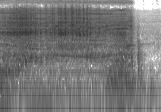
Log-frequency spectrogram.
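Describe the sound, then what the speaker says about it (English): A power drill bores out a pop rivet on an AluCab camper canopy, whining steadily and close for about two and a half seconds before stopping abruptly. "to do that we'll just drill off the pop rivet here a little bit"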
